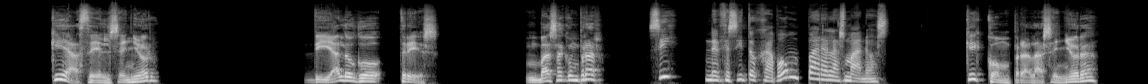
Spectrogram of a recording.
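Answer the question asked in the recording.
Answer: Jabón para las manos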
